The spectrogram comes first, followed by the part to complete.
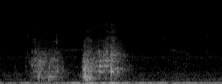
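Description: Handling sounds as a lever-style corkscrew is lifted out of its fitted box and set on a wine bottle: two brief, soft scrapes in the first second.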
